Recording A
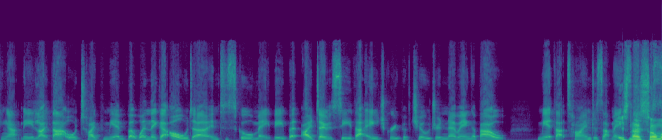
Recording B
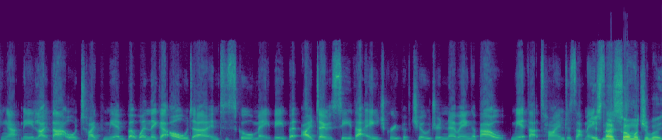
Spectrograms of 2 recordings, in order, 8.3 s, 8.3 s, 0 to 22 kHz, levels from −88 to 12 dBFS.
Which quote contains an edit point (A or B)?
B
